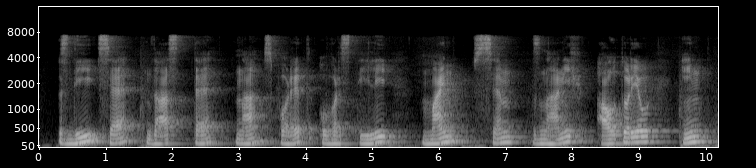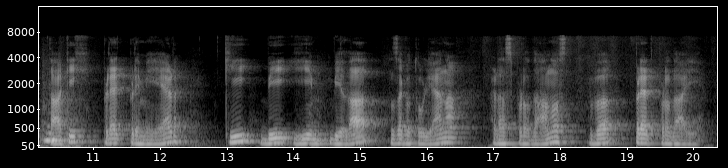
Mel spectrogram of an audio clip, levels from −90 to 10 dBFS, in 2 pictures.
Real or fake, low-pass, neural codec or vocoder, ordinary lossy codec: real; 7.2 kHz; none; none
